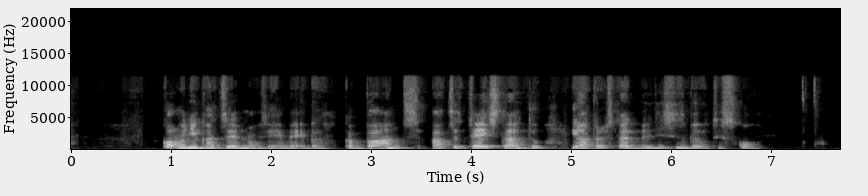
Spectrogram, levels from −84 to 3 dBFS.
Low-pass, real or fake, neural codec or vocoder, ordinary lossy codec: 10.8 kHz; fake; vocoder, 44.1 kHz, 128 mel bands, Pupu-Vocoder; Opus, 16 kbps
